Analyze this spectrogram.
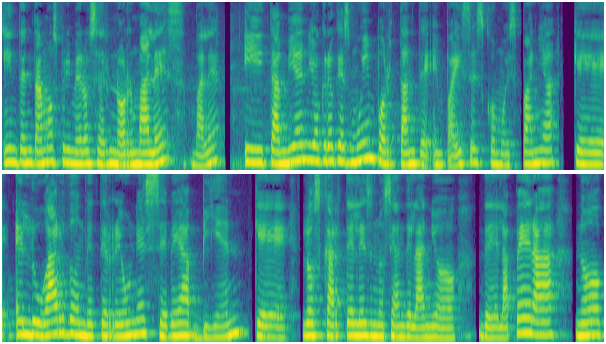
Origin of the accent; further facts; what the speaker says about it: Mexico; moved away as an adult; also born or lived in Ciudad Real, Spain; now in Spain; crecí en México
